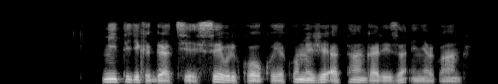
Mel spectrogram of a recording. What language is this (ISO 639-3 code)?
kin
